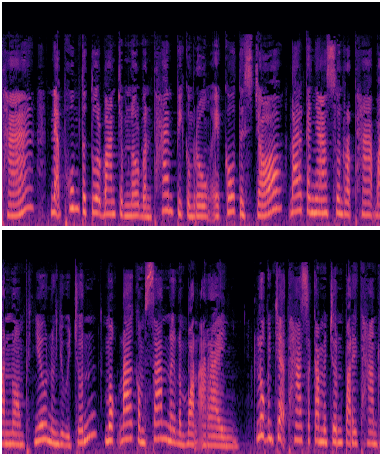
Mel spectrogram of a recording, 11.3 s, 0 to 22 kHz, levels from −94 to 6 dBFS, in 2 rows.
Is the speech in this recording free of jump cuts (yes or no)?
no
